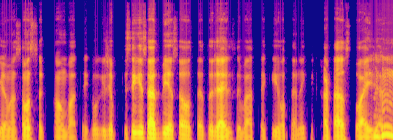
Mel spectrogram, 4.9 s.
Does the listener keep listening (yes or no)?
no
